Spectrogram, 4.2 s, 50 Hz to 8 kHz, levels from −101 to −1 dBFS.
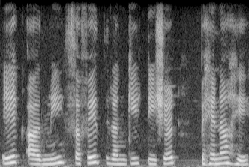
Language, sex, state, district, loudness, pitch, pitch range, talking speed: Hindi, female, Madhya Pradesh, Bhopal, -16 LUFS, 235 Hz, 215-255 Hz, 115 wpm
